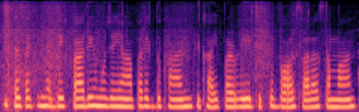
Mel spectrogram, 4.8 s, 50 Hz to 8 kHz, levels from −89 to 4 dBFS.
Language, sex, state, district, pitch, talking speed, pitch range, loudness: Hindi, female, Uttar Pradesh, Jyotiba Phule Nagar, 210 Hz, 265 wpm, 195-215 Hz, -13 LUFS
